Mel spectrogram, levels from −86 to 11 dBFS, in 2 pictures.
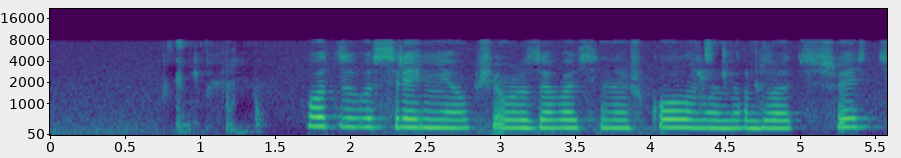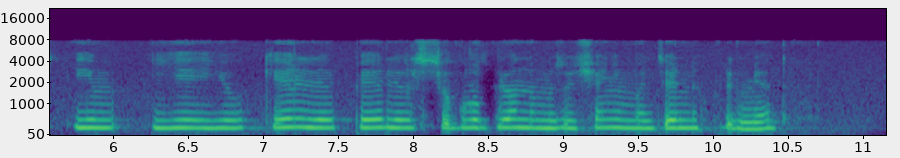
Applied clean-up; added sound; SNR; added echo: neural mask model Resemble Enhance denoiser.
